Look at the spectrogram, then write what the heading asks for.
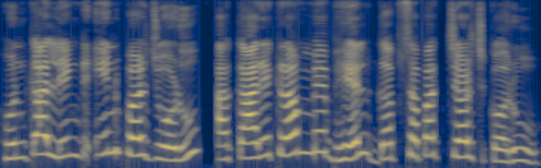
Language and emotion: Maithili, neutral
